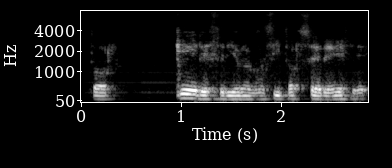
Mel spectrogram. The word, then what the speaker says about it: torquere: Torque del latín torquere, latín torquere sería una cosa así, torcere, esto se pronuncia como una K, que significa torcer.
